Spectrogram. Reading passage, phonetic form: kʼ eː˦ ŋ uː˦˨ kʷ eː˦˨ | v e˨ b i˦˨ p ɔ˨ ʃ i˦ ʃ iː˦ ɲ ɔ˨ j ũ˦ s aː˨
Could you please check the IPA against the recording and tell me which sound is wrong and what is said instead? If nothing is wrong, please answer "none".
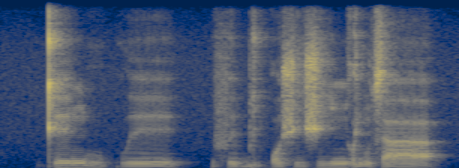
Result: v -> f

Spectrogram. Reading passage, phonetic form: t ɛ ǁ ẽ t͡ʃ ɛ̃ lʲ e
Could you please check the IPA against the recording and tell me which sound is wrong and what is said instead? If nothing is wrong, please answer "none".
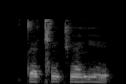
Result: none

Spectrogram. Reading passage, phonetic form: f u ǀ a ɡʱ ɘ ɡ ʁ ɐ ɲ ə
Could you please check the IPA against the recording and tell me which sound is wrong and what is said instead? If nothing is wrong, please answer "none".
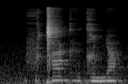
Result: ə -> a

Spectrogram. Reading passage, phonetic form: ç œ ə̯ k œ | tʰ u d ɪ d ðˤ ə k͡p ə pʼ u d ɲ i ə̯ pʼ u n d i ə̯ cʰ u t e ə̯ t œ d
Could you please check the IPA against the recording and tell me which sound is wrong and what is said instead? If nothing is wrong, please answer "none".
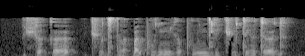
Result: tʰ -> cʰ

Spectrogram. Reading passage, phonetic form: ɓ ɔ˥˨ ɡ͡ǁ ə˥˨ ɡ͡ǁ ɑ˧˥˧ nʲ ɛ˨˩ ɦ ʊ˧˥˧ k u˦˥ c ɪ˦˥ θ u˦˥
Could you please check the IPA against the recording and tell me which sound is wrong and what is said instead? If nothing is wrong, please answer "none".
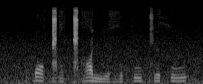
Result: ə˥˨ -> ʌ˥˨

